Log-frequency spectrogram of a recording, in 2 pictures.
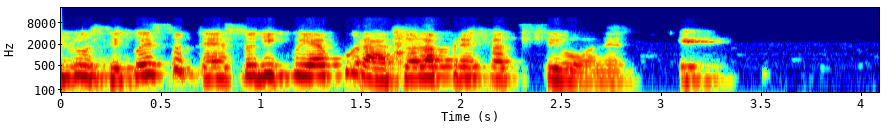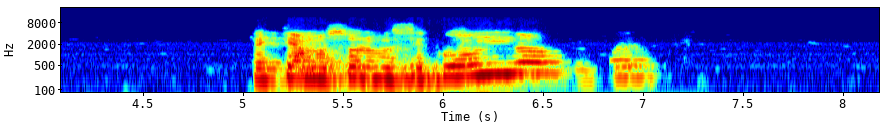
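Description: A woman speaks calmly over an online call, in two short bursts.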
